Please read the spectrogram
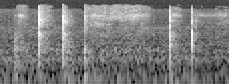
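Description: Chalk drawing on a chalkboard: a faint run of short taps and scrapes, about six in two seconds, as lines and a circle are drawn.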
